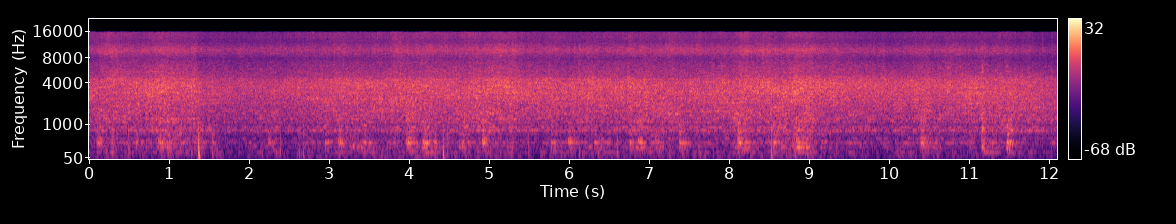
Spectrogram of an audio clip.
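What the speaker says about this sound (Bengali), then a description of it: "এই যে পাস্তাটা এখন পেঁয়াজ দিয়ে দিলাম," Pasta and onions fry in a hot pan and are stirred, with a loud continuous sizzle and hiss and repeated scraping and clacking of the spoon against the pan throughout.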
